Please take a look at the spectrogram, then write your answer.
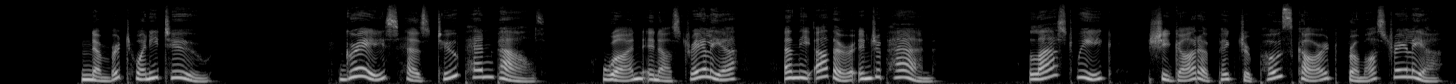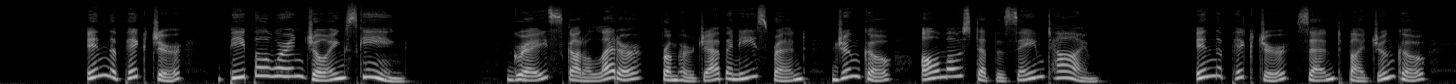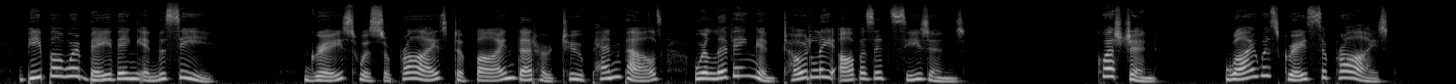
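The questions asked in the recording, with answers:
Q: Why was Grace surprised?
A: Her two pen pals were living in opposite seasons.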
